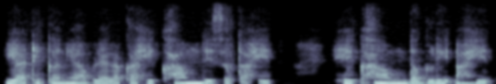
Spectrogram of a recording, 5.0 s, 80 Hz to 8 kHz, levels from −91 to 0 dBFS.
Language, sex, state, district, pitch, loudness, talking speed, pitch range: Marathi, female, Maharashtra, Dhule, 230 Hz, -23 LUFS, 135 wpm, 220-235 Hz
